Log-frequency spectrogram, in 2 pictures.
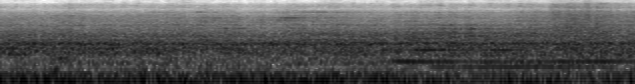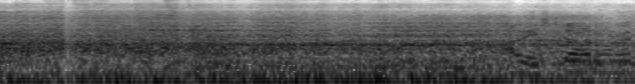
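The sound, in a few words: train passing by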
